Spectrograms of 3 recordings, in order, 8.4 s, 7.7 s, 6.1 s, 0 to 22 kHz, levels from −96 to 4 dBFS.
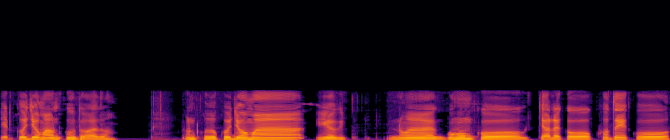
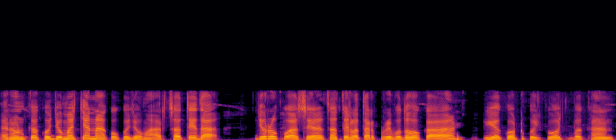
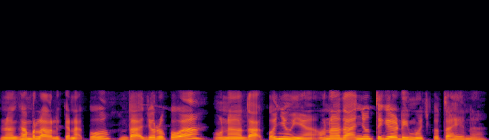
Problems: none marked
